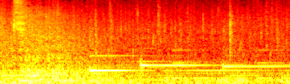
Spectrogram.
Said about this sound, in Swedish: Nu satt trollbarnen precis mitt i stormen och såg blixtrarna dundra om och om igen. Molnen var nu så stora och arga så halva skogen täcktes av dess mörker och dunder.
